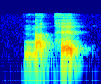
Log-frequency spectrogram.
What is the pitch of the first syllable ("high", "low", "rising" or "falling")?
low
